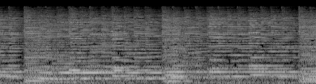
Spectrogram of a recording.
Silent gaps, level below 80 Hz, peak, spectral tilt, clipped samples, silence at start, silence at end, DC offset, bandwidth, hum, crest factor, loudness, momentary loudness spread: none; -42 dBFS; -8 dBFS; -2.5 dB/octave; under 0.1%; 0 s; 0 s; under 0.1%; 16 kHz; none; 14 dB; -21 LUFS; 2 LU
